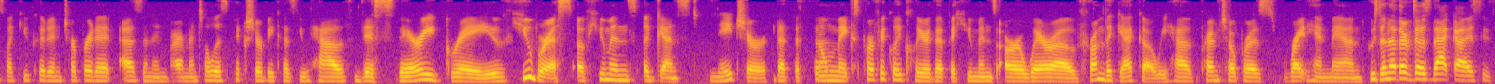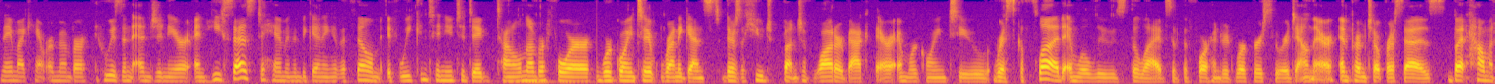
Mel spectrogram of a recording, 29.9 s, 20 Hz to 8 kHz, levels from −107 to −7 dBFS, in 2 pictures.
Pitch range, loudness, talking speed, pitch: 140-165 Hz, -20 LUFS, 235 wpm, 150 Hz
